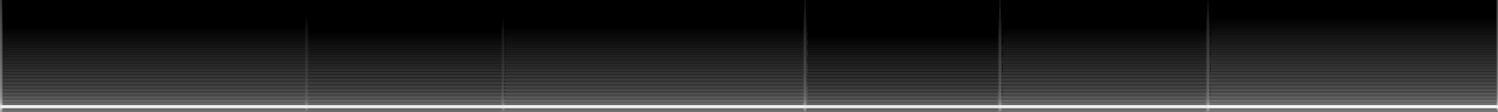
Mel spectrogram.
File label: One Two Decibel Changes; 1+1-2+2+3 dB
